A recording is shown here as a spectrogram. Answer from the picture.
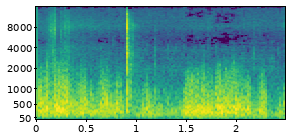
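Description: Wind rumbling on the microphone, with one sharp pop a little under a second in: a pitched baseball landing in the catcher's mitt.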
